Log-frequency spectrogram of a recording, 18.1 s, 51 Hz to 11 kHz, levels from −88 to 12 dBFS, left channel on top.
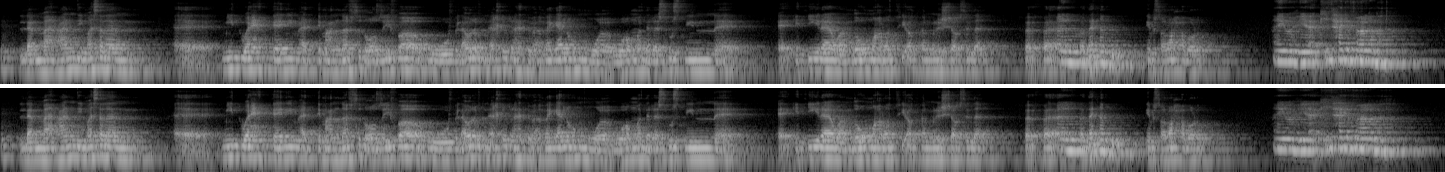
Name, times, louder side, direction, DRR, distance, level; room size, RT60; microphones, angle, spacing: voice 1, 0.2-1.7 2.2-9.2 9.7-12.3 12.8-13.9 14.3-15.0, right 1 dB, 15° right, 2 dB, 1.3 m, -26 dB
voice 2, 13.2-13.6 15.9-17.3, equal, 25° left, -3 dB, 2.7 m, -24 dB
9.2 x 7.2 x 6.6 m, 1.2 s
head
